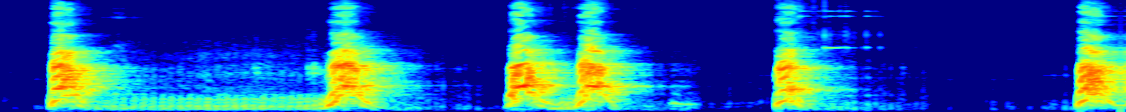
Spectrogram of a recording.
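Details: Shih Tzu giving a series of five short, sharp barks, a low rumbling growl running between the first two, then barks in a quick pair and two single barks spaced apart.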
